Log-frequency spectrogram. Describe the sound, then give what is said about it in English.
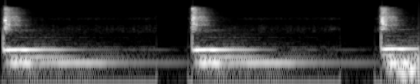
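A clock chimes three times in a steady, evenly spaced rhythm, each clear bell-like strike ringing out with bright overtones and fading slowly before the next. No voices are heard. “I'm a machine that's built with gears, and each hour you hear my chime.”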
